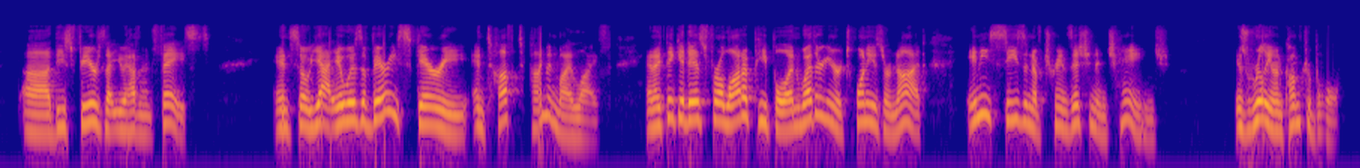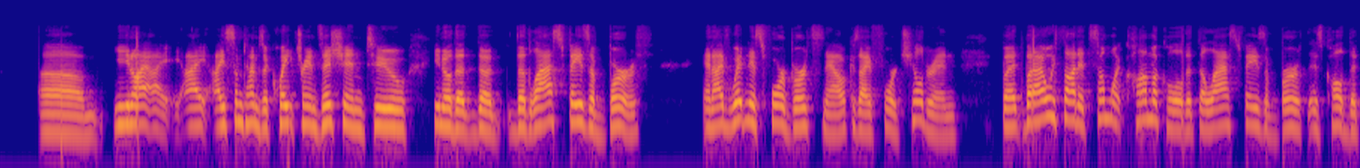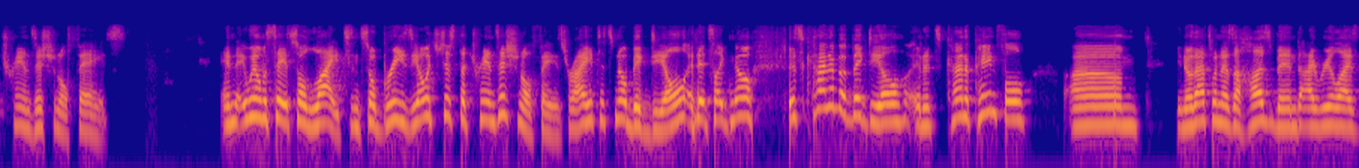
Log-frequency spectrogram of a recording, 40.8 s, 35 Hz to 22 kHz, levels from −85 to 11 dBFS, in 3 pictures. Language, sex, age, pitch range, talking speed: English, male, 30-49, 165-215 Hz, 210 wpm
